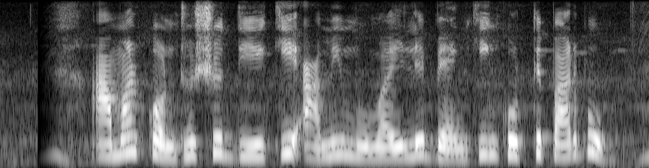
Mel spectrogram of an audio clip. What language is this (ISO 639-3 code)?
ben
